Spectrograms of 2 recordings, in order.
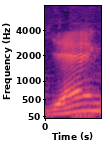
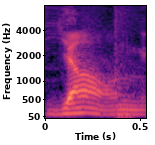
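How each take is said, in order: First: The name is said with English pronunciation. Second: The name is said with Japanese pronunciation. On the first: "kind of the English pronunciation" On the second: "like the Japanese pronunciation"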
